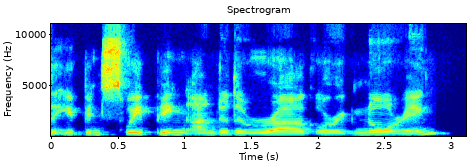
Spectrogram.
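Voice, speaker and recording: Speaking in a British accent, a woman keeps a moderate pace. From Britain. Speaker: astrology podcast co-host, self-described witch. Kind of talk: casual chat.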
